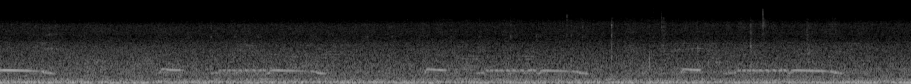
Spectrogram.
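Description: A dove cooing over and over, about every two and a half seconds. Each coo is a short lead-in note followed by a long, even coo that drops at the end. A steady low rumble runs underneath.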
